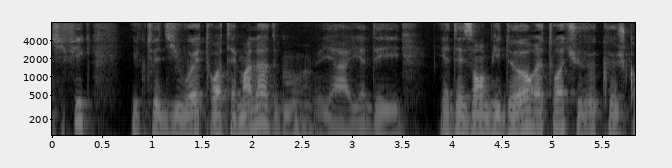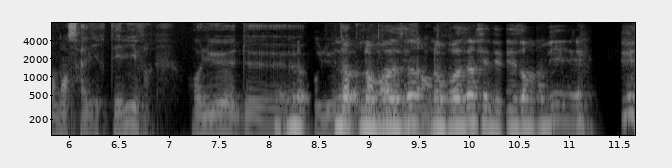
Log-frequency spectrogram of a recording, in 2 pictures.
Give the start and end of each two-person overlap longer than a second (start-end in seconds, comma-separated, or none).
8.0-9.8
